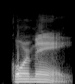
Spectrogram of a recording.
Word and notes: gourmet: American English

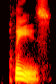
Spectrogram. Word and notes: please: American English

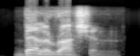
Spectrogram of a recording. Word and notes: Belorussian: British English

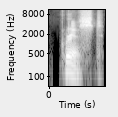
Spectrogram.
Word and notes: grist: American English

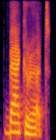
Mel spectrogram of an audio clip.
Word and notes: baccarat: Indian

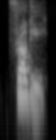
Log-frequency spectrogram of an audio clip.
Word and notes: froggy: Indian

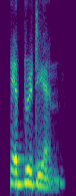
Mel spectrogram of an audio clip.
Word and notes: Hebridean: Indian

